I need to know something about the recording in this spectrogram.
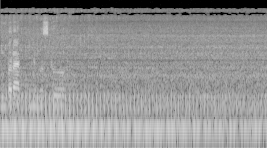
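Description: A motorbike rides past close by.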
